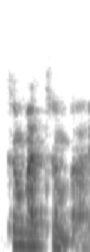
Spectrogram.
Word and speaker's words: Ntumba: Tumba. So the N is silent.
